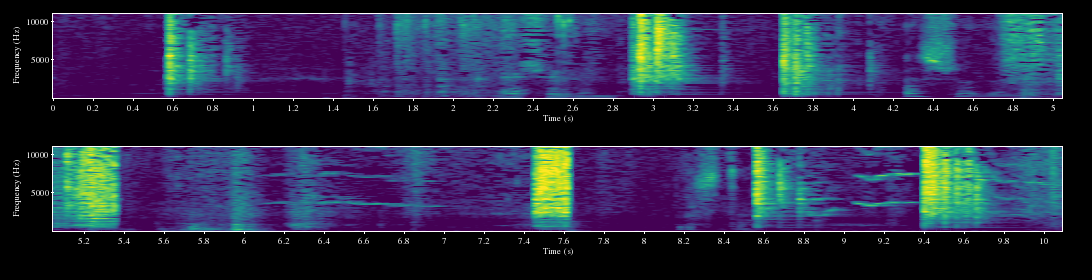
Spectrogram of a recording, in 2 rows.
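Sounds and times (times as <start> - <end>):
metallic clink on steel bowl: 8.5 - 9.9.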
